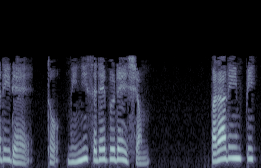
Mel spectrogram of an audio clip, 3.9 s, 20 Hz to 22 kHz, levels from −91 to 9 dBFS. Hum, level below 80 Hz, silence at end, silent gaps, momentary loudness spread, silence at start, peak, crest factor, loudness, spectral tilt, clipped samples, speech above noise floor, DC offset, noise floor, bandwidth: none; -64 dBFS; 0.1 s; none; 17 LU; 0 s; -4 dBFS; 18 dB; -21 LUFS; -10 dB/octave; under 0.1%; 48 dB; under 0.1%; -70 dBFS; 5.8 kHz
